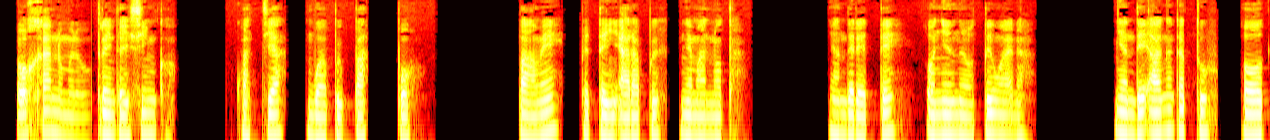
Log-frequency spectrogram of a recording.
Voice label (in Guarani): guarani mbya; good news and words of life; bible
